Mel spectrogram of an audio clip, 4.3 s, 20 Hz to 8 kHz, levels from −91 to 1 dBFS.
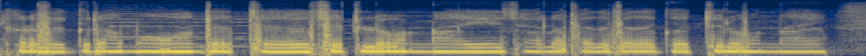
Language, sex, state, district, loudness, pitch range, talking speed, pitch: Telugu, female, Andhra Pradesh, Srikakulam, -15 LUFS, 180-195 Hz, 150 wpm, 185 Hz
